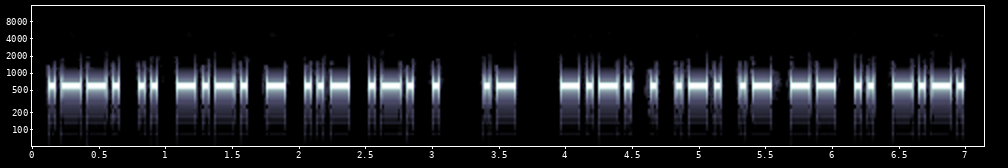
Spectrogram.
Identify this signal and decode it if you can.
Morse code, heard as a keyed tone, about 25 wpm, 600 Hz. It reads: PICTURE A CERAMIC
